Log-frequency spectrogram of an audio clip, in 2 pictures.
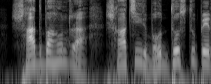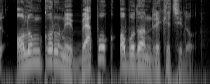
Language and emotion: Bengali, neutral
